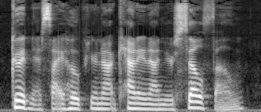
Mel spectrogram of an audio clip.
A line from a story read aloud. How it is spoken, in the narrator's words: Mayor Little said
